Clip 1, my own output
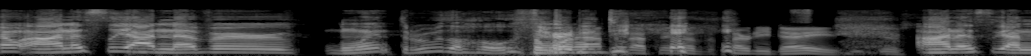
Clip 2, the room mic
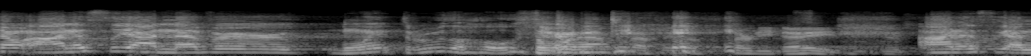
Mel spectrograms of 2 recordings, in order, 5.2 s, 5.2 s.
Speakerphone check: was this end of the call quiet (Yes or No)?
Yes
